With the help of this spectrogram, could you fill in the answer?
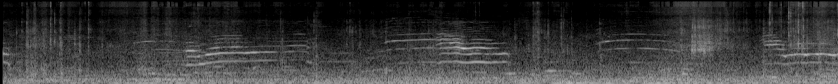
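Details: Cats giving loud meows, several drawn-out rising-then-falling calls one after another, some overlapping, with steady outdoor background rumble and a brief burst of other noise near the end.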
